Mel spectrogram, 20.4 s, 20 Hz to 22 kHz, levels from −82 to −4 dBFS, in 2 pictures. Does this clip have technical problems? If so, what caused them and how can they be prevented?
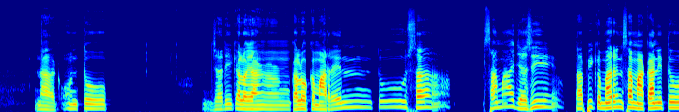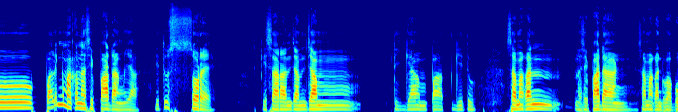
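No, there's nothing technically wrong to hear in this speech recording, so there's no problem to trace or prevent.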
